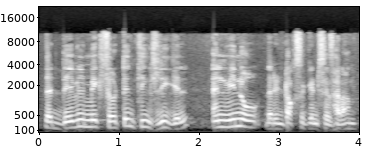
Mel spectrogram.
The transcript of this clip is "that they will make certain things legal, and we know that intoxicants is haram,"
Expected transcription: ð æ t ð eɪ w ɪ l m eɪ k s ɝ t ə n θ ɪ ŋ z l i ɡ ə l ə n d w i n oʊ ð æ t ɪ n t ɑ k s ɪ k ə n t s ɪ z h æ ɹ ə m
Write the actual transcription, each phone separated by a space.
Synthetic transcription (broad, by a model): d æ t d eɪ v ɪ l m eɪ k s ɝ t ə n t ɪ ŋ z l i ɡ ə l ə n d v i n oʊ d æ t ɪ n t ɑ k s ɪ k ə n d s ɪ z h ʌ ɹ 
